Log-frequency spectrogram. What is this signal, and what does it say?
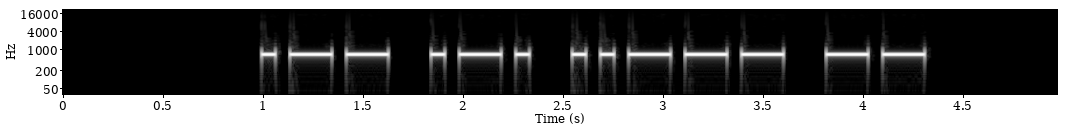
Morse code, heard as a keyed tone, about 17 wpm, 700 Hz. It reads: WR2M
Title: USA Call Signs - 6x Character Spacing - 17wpm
